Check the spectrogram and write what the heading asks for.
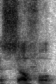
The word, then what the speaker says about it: Suffolk: Well, now remind me just what the Suffolk, is that how you pronounce it? Suffolk Yeah, Suffolk.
